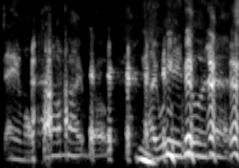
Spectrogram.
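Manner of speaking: high, loud laughing disbelief at his brother. Retold or imitated. Telling his brother off on prom night, laughing in disbelief.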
